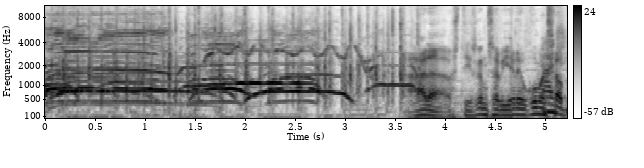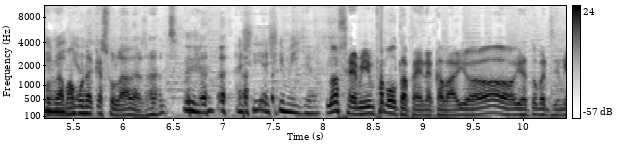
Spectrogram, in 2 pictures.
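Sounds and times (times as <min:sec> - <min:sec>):
audience applauding and cheering: 0:00.0 - 0:04.2
speech: 0:03.8 - 0:10.4
laughter: 0:06.5 - 0:08.1.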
